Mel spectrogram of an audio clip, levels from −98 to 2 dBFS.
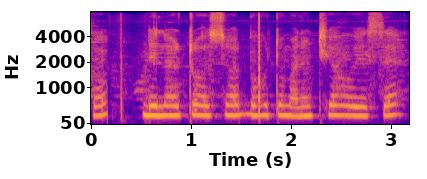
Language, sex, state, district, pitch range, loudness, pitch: Assamese, female, Assam, Sonitpur, 250-265 Hz, -22 LUFS, 255 Hz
